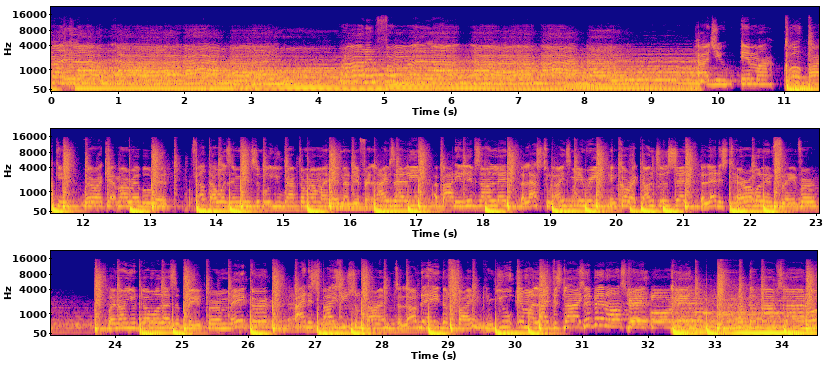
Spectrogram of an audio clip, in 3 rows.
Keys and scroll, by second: 0.0 shift+d, 3.4 w, 5.6 x, 6.4 x, 7.7 t, 8.3 ctrl+space, 22.1 f, 28.0 f, 29.0 `.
